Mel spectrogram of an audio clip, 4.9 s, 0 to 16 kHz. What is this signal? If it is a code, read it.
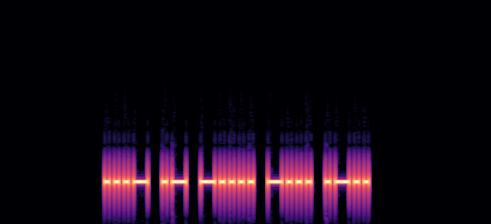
Morse code, heard as a keyed tone, about 25 wpm, 690 Hz. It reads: VA6BL
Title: DXCC-100 Call Signs - 5 Characters - 25wpm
